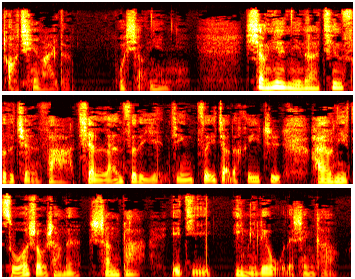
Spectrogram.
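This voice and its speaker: A man voicing a lovesick fiancé tenderly reciting a love letter in a low, soft voice for a comedy radio skit. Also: sing-song, normal speed, husky, no echo, full character voice.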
